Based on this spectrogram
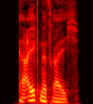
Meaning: eventful, busy
- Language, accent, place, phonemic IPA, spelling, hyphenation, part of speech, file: German, Germany, Berlin, /ɛɐ̯ˈʔaɪ̯ɡnɪsˌʁaɪ̯ç/, ereignisreich, er‧eig‧nis‧reich, adjective, De-ereignisreich.ogg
